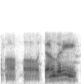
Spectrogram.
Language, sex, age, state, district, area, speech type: Odia, male, 45-60, Odisha, Sambalpur, rural, conversation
